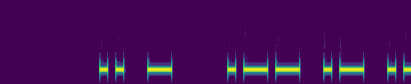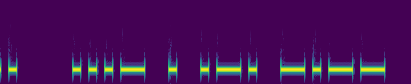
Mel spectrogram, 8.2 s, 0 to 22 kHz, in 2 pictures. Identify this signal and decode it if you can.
Morse code, heard as a keyed tone, about 15 wpm, 700 Hz. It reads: IT WAS VERY
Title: Sentences from Top 1000 Words - Review Part 1 - 15wpm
